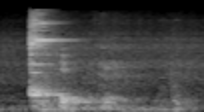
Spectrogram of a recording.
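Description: A single sharp metallic clang about a third of a second in, with a bright ring that fades over about a second.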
